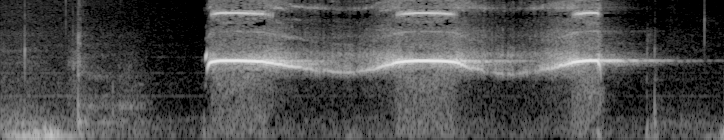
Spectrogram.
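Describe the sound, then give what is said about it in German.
A loud whistle held for about two seconds, its pitch rising and falling in slow, smooth waves, three swells in a row with no talking over it; a wave-like whistle signal being demonstrated. “Dann gibt es noch den wellenartigen Pfiff.”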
